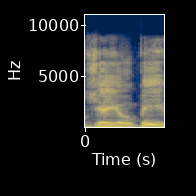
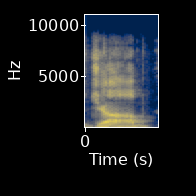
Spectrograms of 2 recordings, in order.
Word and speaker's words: Job: start with bible trivia why do we pronounce the word job as or was just spelled j-o-b which we say in english is job and i say my name is bob but here in the bible we pronounce it as job well if you go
